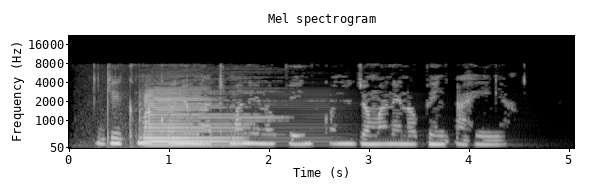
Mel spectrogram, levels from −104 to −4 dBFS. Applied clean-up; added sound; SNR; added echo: classical method spectral subtraction.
